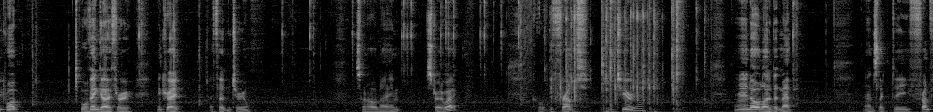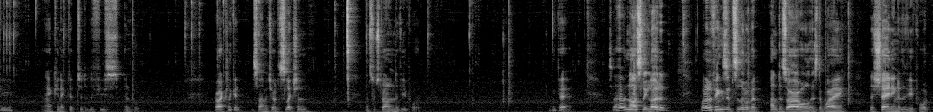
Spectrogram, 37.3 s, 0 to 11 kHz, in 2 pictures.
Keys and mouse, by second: 1.8 click, 3.6 alt+middle click, 5.6 click, 11.0-13.1 typing, 15.1 click, 18.8 click, 23.0 right click, 23.8 click, 28.8 alt+middle click, 33.6 alt+middle click.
